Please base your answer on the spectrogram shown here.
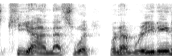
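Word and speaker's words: Cian: have to ask you is it Canan or is it pronounced Chan or like how's it pronounced yeah it's a good question it's a Keon Keon okay because Squad it's spelled the one of the main characters his name is is spelled c i an and I now that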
